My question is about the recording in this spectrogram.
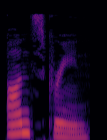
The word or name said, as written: onscreen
